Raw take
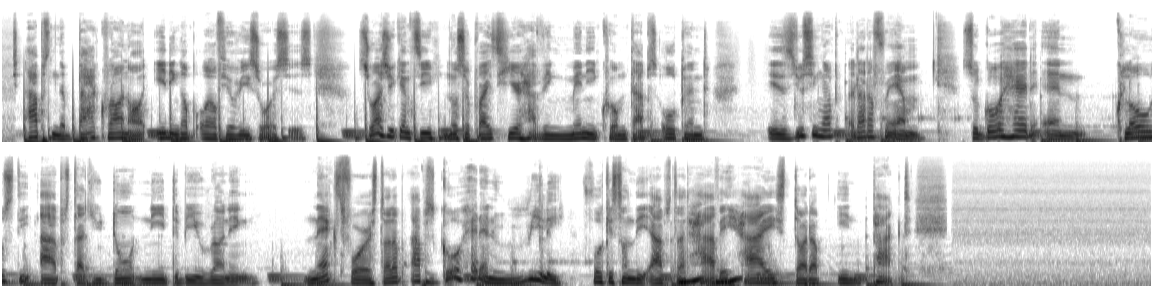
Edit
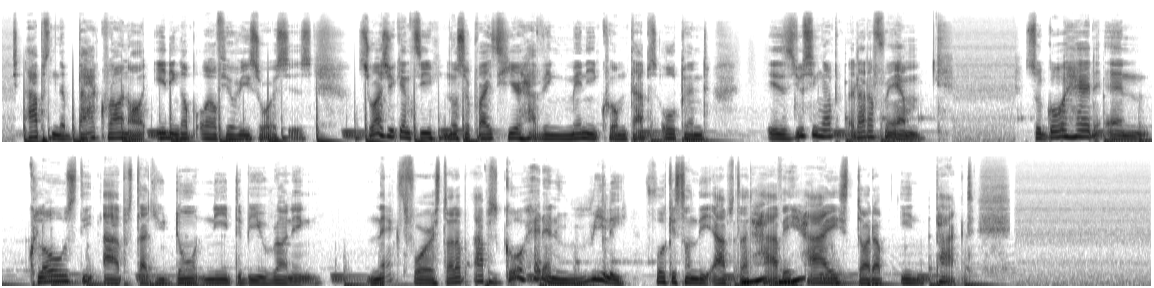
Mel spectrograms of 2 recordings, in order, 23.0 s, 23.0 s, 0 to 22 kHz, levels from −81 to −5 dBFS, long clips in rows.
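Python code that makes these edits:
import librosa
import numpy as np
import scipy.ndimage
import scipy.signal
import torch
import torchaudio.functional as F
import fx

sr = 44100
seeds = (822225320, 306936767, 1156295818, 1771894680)

y = fx.edit(x, sr, fx.insert_room_tone(at_s=9.51, length_s=0.63),
    fx.fade_in_from(start_s=14.7, length_s=0.36, floor_db=-22.5), tone=tone)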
